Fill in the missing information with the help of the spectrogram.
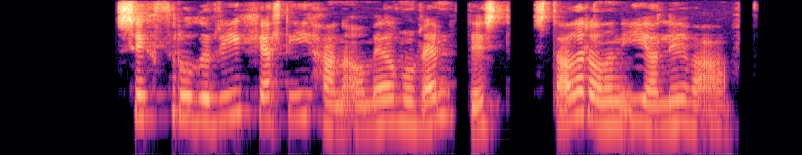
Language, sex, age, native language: Icelandic, female, 50-59, Icelandic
